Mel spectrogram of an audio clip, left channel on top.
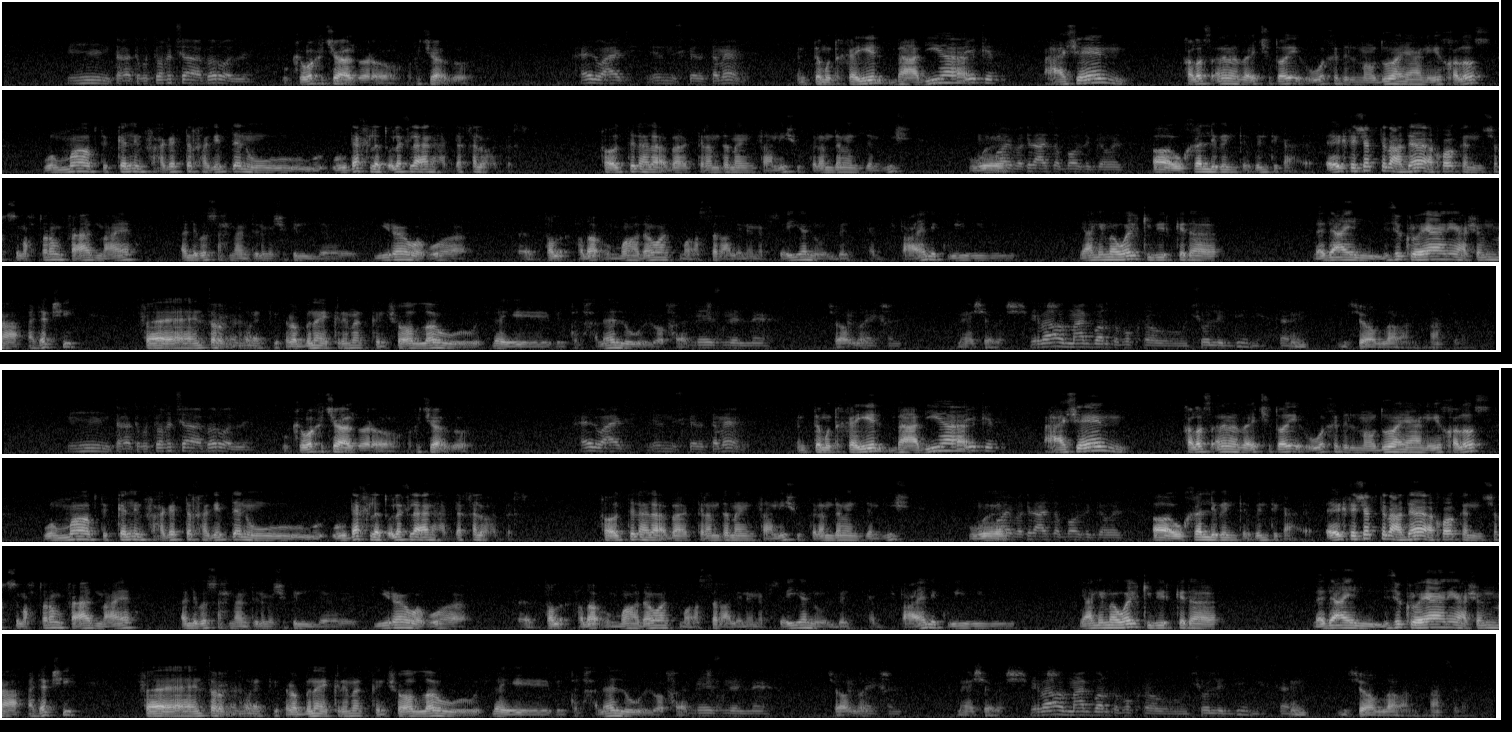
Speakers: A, on the left; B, on the right.
A: امم انت أنت كنت واخد شقة إيجار ولا إيه؟
B: وك- واخد
A: <clears throat>
B: شقة ايجار اه واخد شقة ايجار
A: حلو عادي إيه المشكلة تمام
B: انت متخيل بعديها
A: ليه كده؟
B: عشان خلاص انا ما بقتش طايق واخد الموضوع يعني ايه خلاص وامها بتتكلم في حاجات تافهه جدا و... وداخله تقول لك لا انا هتدخل وهتدخل فقلت لها لا بقى الكلام ده ما ينفعنيش والكلام ده ما يلزمنيش و
A: أمها يبقى كده عايزة تبوظ الجوازة
B: اه وخلي بنت بنتك ع- اكتشفت بعدها اخوها كان شخص محترم فقعد معايا قال لي بص احنا عندنا مشاكل آه، كتيره وابوها آه، طلق طلاق امها دوت مأثر علينا نفسيا والبنت كانت بتتعالج وي وي وي يعني موال كبير كده لا داعي لذكره يعني عشان ما اعقدكش فانت
A: <laughs>
B: ربنا ربنا يكرمك ان شاء الله وتلاقي بنت الحلال ويوفقك
A: بإذن
B: ان شاء الله
A: الله
B: ان شاء الله
A: الله
B: يا باشا
A: يخليك
B: ماشي يا باشا
A: يبقى
B: ماشي
A: أقعد معاك برضو بكرة وتشول الدنيا سلام
B: ان إن شاء الله يا معلم. مع السلامة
